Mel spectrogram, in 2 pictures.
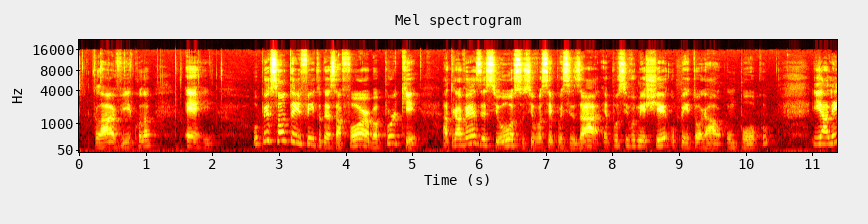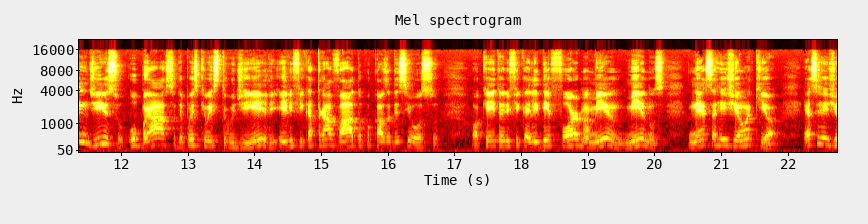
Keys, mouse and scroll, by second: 3.9 middle click, 5.1 right click, 6.7 middle click, 10.6 middle click, 19.1 middle click, 20.7-21.5 shift+scroll down 5, 21.3 middle click, 22.5 d, 22.6 click.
